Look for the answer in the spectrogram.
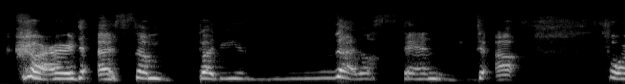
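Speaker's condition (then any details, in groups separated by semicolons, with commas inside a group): Stuttering; prolonged sounds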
